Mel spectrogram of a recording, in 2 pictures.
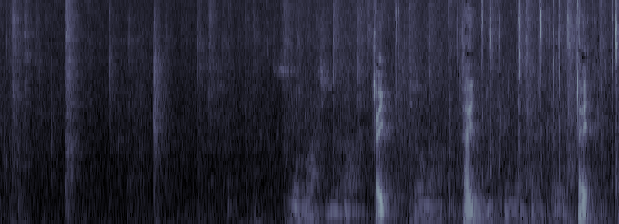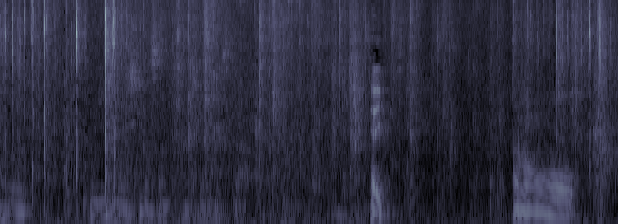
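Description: Laptop keys click as several people type.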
